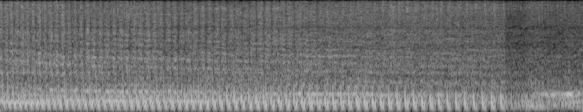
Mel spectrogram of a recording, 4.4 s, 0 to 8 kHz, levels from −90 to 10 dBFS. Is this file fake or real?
real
